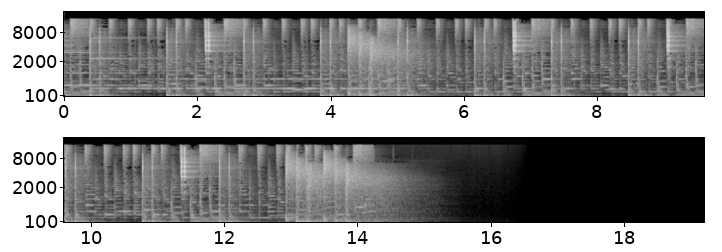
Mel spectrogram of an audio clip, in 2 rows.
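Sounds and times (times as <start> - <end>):
filler rhythm: 0.0 - 15.1.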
